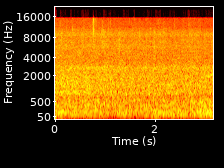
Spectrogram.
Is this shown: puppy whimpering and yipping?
no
